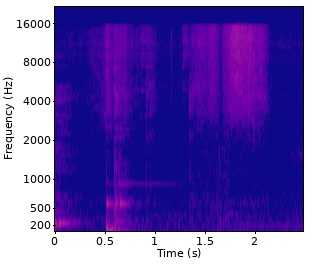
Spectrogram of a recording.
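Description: A drinking glass is set down on a table with a sudden, solid thud about half a second in. A brief low falling hum comes just before it, and a faint rubbing hiss follows near the end.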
